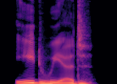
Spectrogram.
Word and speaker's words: Eadweard: So, I'd looked into Eadweard. That's how you actually pronounce it.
